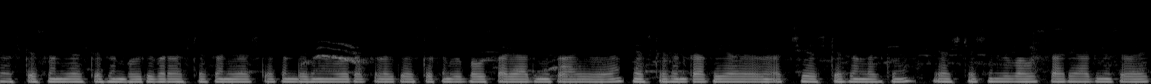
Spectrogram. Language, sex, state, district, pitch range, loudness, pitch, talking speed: Hindi, male, Bihar, Purnia, 120-125 Hz, -37 LUFS, 125 Hz, 220 wpm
